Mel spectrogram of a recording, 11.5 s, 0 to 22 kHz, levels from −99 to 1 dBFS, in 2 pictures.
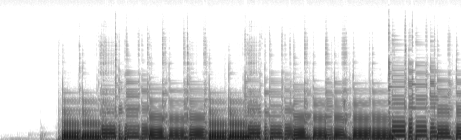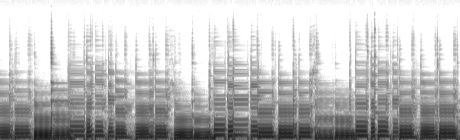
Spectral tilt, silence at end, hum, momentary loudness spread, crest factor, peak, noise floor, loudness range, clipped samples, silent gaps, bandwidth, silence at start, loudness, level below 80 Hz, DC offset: -12 dB/octave; 0 s; none; 5 LU; 14 dB; -2 dBFS; -69 dBFS; 1 LU; under 0.1%; none; 4.7 kHz; 0.7 s; -17 LUFS; -22 dBFS; under 0.1%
